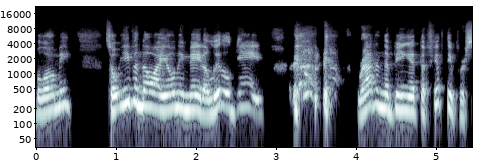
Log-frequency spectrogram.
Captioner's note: cough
